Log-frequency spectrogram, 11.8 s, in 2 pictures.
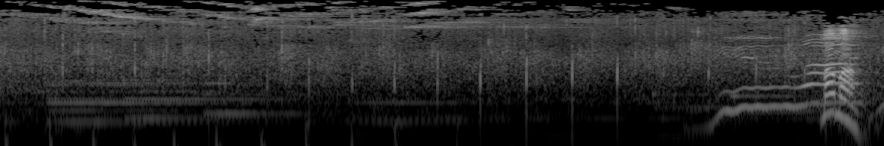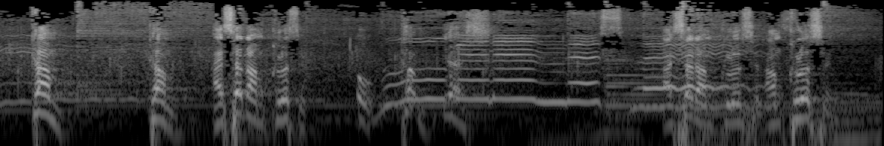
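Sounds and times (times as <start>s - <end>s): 
crowd clapping hands: 0.0s - 8.8s
speech: 5.5s - 8.1s, 8.9s - 9.4s, 10.4s - 11.6s.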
